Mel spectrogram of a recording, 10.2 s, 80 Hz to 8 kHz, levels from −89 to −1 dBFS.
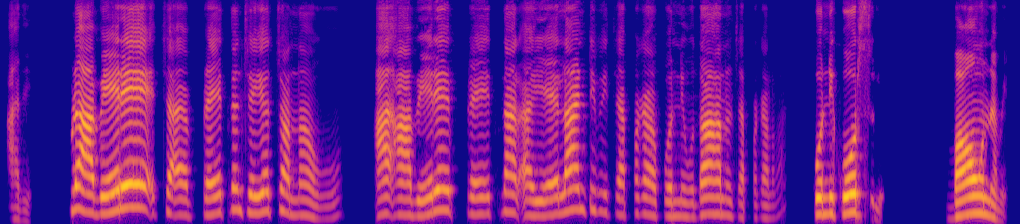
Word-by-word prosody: అది. - - -20 0.3
ఇప్పుడు 280 +1 +2
ఆ - - +9
వేరే 270 +6 +7 0.3
చ - - -31 0.4
ప్రయత్నం 230 +6 -4
చేయొచ్చన్నావు. 220 - -5 0.6
ఆహ్, 220 - +1
ఆహ్, 200 -1 -1
వేరే 230 +7 -1 0.2
ప్రయత్నాలు, 220 +3 -5
ఆహ్, 195 -1 -5 0.2
ఎలాంటివి 260 +1 -2
చెప్పగ 205 +2 -10 0.2
కొన్ని 185 0 -9
ఉదాహరణలు 210 -1 -1
చెప్పగలవా? 165 -1 -17 0.3
కొన్ని 215 0 +2
కోర్సులు 240 - +3 0.8
బావున్నవి. 210 -2 +4
220 Hz, 120 wpm, -21 LUFS, 200-240 Hz, 0.8 s, ఆ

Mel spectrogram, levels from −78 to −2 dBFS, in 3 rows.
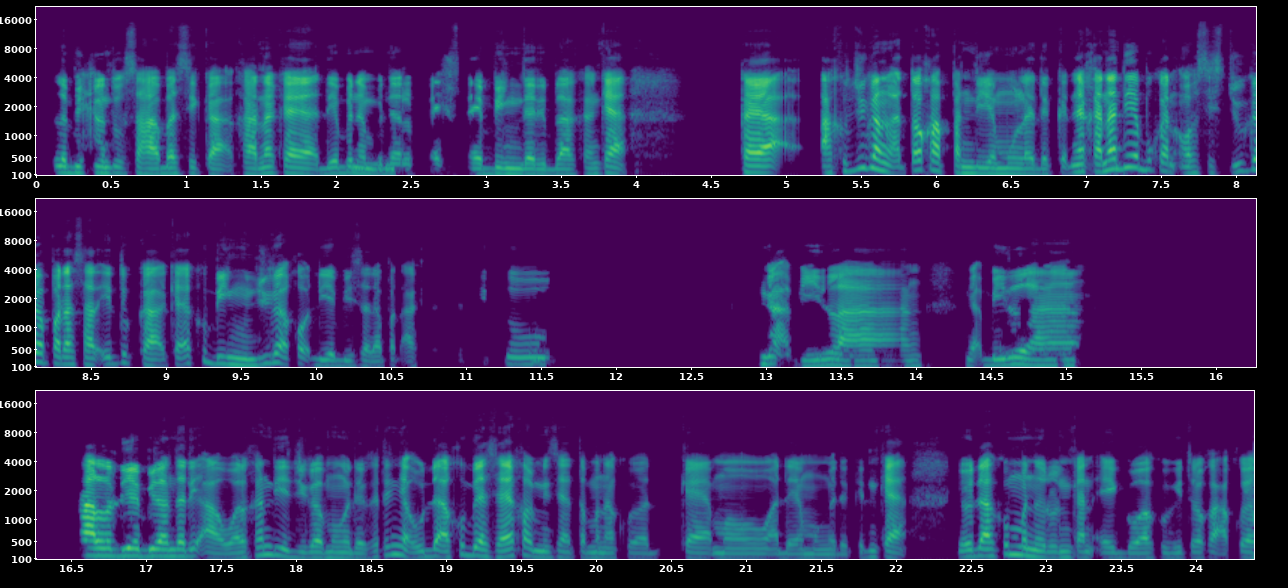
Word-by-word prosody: Lebih 145 -1 -1
ke - - 0
untuk 135 -1 -5
sahabat 125 +1 +2
sih 130 0 -7
Kak. 115 - -1
Karena 130 +2 +3
kayak 135 -5 +6
dia 135 +3 -3
benar-benar 120 -4 -1 0.2
backstabbing 125 0 -4
dari 120 -1 +1
belakang 115 +2 -2
kayak - - +6 0.8
kayak 150 -1 +9 0.3
aku 185 - -1
juga 240 +3 +3
nggak - - +1
tahu 210 +1 +4
kapan - - +1
dia 130 0 +2
mulai 125 -1 -4
deketnya, 160 +8 +2
karena 230 +6 +7
dia 275 - +4
bukan 220 -7 0
OSIS 140 +1 -6
juga 200 +5 -4
pada 160 -1 +4
saat 150 -1 -1
itu 165 +5 -8
Kak, 135 -5 0
kayak - - -1
aku - - -26
bingung 160 -9 -4
juga 180 +9 -1
kok - - -10
dia 130 -2 -4
bisa 120 -2 -13
dapat 115 - -14
akses - - -39
ke - - -41
situ. 155 -1 -14 1.4
Nggak - - -1
bilang 120 -1 -2 0.4
nggak - - -9
bilang. 130 -2 -2 1.5
Kalau 170 -1 +7
dia 170 +1 +5
bilang 160 0 +1
dari 160 +1 0
awal 120 0 -4
kan, 185 +2 -7
dia 165 -7 -4
juga 125 0 -2
mau 125 0 -9
ngedeketin, 125 - -8
ya - - +1
udah, 135 0 +1
aku - - -15
biasanya 165 -6 +5
kalau - - -4
misalnya 130 -1 -5
teman 120 -2 -10
aku 115 +1 -11 0.3
kayak 120 -2 -3
mau 115 -1 -10
ada 110 - -12
yang 110 - -12
ngedeketin, 105 +6 -16
kayak, 140 - +2 0.3
ya 145 - -5
udah 160 +1 +5
aku 205 +5 -11
menurunkan 130 -7 -3
ego 120 -1 -5
aku 120 0 -14
gitu 120 +2 -11
loh 125 - -6
Kak, 105 - -7
aku - - -9
135 Hz, 200 wpm, -24 LUFS, 120-160 Hz, 1.5 s, kayak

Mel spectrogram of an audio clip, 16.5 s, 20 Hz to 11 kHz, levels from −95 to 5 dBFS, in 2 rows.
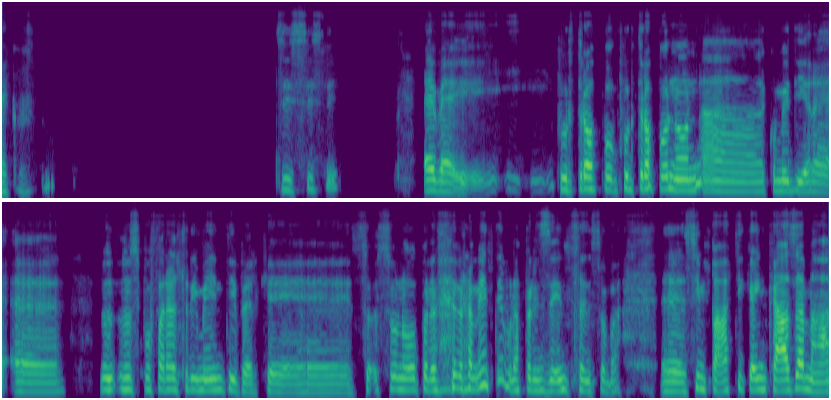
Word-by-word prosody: Ecco, 155 0 -11
s 145 +3 -26
mh. 225 - -20 2.3
Sì, 180 -1 -8
sì, 170 +5 -13
sì. 170 - -13 0.8
Eh, 175 0 +4
beh, 160 -2 +2
i 345 -2 -8
i 345 -3 -24
i 320 - -23
i - - -23
purtroppo 190 -1 +2
purtroppo 200 +3 +1
non 175 -3 +3 0.7
come 165 +1 -1
dire, 155 -3 -2
ehm, 150 -1 -3 0.4
non 185 0 +2
non 190 -1 0
si - - -12
può 190 - -6
far 185 0 -1
altrimenti, 180 -1 0
perché 140 -1 -5
so - - -9
sono 185 -2 -1
pre 175 0 +1 0.2
veramente, 215 - +1
una 175 - -2
presenza, 175 0 -2
insomma, 160 -4 -6 0.4
ehm, 160 -1 0
simpatica 180 +2 0
in 185 +1 +3
casa, 175 +3 +8
ma 155 -5 +2
175 Hz, 135 wpm, -27 LUFS, 155-190 Hz, 2.3 s, casa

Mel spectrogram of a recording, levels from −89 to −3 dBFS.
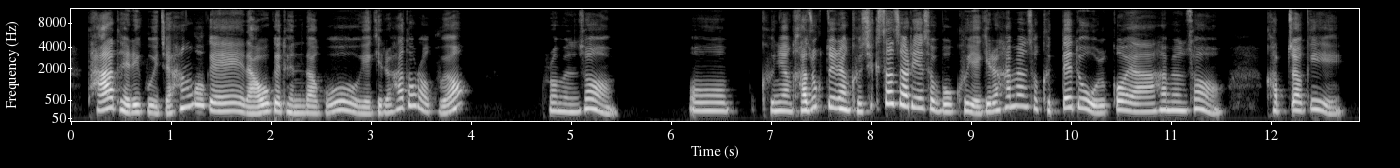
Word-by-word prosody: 다 245 +5 +6
데리고 185 -6 +1
이제 165 0 -4
한국에 220 - 0
나오게 185 +7 +3
된다고 175 +2 -2
얘기를 175 +4 -4
하더라고요. 270 - -1 0.7
그러면서 215 +4 -1 0.7
어 220 -2 -1 0.3
그냥 220 -1 -1
가족들이랑 265 +4 +3
그 210 -4 -2
식사 405 - +1
자리에서 295 -8 +3
뭐 195 -2 0
그 210 -2 -1
얘기를 200 +6 +1
하면서 320 -1 -2
"그때도 260 +4 -1
올 175 +1 0
거야."하면서 225 0 0 0.4
갑자기 220 -3 -2
220 Hz, 290 characters per minute, -23 LUFS, 195-260 Hz, 0.7 s, 다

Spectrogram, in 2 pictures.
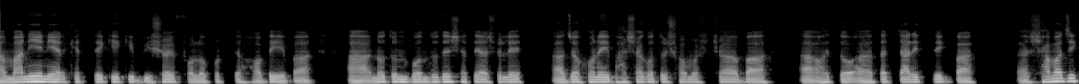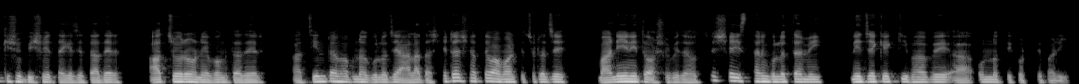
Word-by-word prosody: মানিয়ে 120 +4 +6
নেওয়ার 115 -3 +4
ক্ষেত্রে 110 0 -4
কি, 115 - +1
কি 115 - 0
বিষয় 110 +4 0
ফলো 100 -1 -1
করতে 100 +1 -7
হবে 100 +2 0 0.2
বা 95 0 -1 0.5
আ - - +1 0.2
নতুন 115 +1 +2
বন্ধুদের 110 +3 +2
সাথে 110 -1 -4
আসলে 110 +2 -1 0.4
আ - - +1
যখন 110 +1 +1
এই 110 - +2
ভাষাগত 110 +2 -2 0.2
সমস্যা 105 0 -3 0.2
বা 100 -1 +2 0.5
আ - - 0
হয়তো 105 +1 -2 0.2
আ - - +1
তার 110 -1 -2
চারিত্রিক 110 0 -1
বা 105 - +1 0.5
অ্যা 95 - -3 0.2
সামাজিক 140 +4 +4
কিছু 130 -1 0
বিষয় 110 +2 -1
থাকে। 100 -1 0
যে 105 - 0
তাদের 105 +1 +1 0.4
আচরণ 120 +1 +4
এবং 105 +2 0
তাদের 105 0 +1 0.4
আ - - -3
চিন্তাভাবনাগুলো 120 -4 +2
যে - - +3
আলাদা, 100 -1 -1
সেটার 155 +3 +1
সাথেও 145 0 0
আমার 120 0 +3
কিছুটা 120 +3 -4
যে 120 - +4 0.4
মানিয়ে 115 +6 +6
নিতে 125 -2 +4
অসুবিধা 105 +1 -4
হচ্ছে। 95 0 -9
সেই 170 -3 +2
স্থানগুলোতে 125 -4 +2
আমি 120 0 +3 0.4
নিজেকে 125 +1 +4
কিভাবে 115 -2 0 0.2
আ - - -1 0.2
উন্নতি 110 -2 -1
করতে 95 0 -9
পারি? 85 -2 -6
110 Hz, 165 wpm, -22 LUFS, 105-120 Hz, 0.5 s, মানিয়ে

